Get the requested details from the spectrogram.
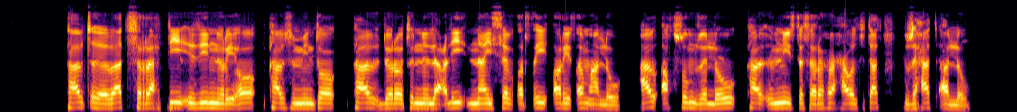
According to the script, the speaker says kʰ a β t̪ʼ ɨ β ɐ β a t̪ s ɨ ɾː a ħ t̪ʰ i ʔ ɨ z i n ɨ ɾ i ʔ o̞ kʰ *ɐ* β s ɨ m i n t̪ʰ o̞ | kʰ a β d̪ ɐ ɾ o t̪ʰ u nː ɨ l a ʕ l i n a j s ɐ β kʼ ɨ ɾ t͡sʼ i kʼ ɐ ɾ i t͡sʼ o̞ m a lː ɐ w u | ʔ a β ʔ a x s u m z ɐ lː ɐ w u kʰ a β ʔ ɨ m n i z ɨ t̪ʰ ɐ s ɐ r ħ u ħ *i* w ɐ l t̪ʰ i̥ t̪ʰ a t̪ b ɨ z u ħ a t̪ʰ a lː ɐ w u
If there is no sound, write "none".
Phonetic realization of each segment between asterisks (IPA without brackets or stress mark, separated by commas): a, a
